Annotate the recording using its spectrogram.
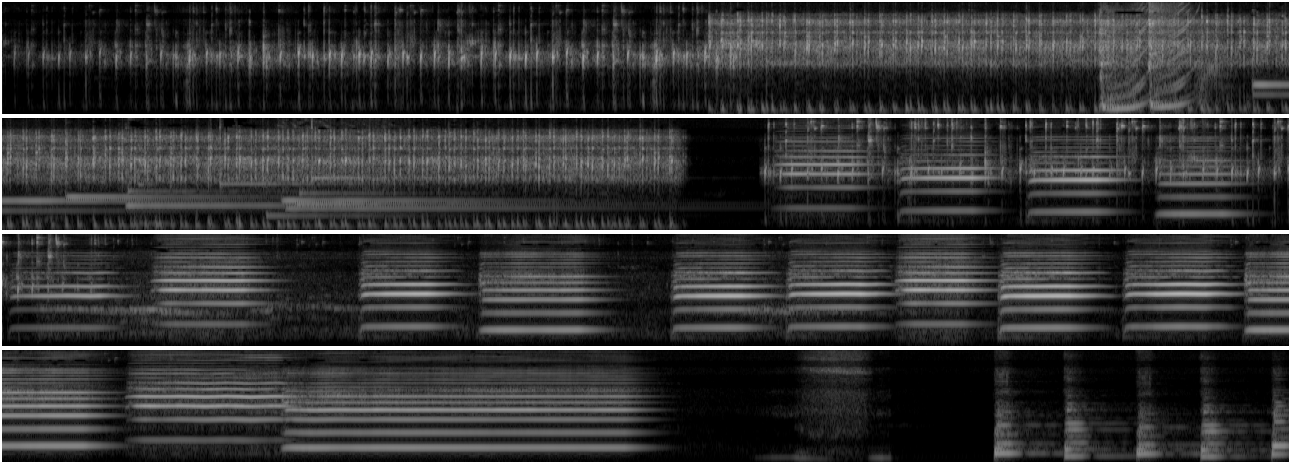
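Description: Cartoon soundtrack: a long whooshing noise for the first ten seconds, with a quick rising glide a few seconds in, then a tune of short, separate notes that runs on until a brief break near the end.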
